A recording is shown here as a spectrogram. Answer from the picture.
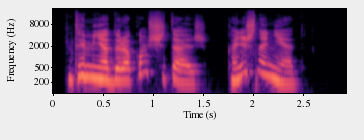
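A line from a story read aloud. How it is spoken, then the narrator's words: Laughing. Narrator (Russian): Можань рассмеялся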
